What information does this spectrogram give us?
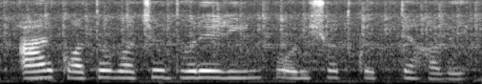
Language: Bangla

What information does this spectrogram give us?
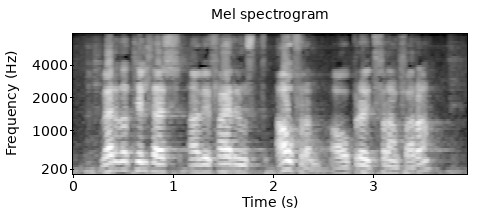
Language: Icelandic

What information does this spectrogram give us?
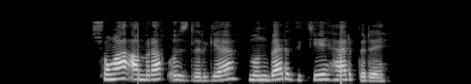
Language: Uyghur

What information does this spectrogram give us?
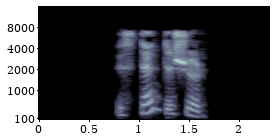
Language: Bashkir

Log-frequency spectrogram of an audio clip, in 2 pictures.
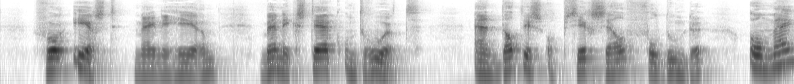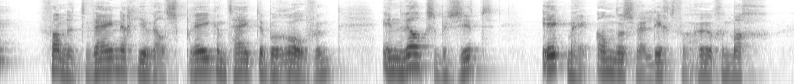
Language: Dutch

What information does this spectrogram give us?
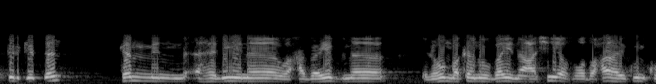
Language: Arabic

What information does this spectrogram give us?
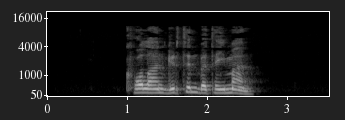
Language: Central Kurdish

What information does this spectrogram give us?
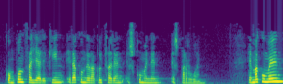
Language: Basque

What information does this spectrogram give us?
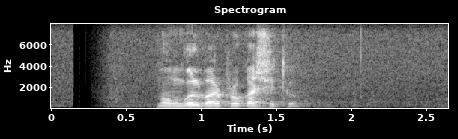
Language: Bangla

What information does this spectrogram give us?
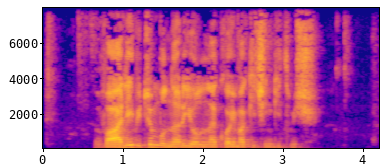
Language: Turkish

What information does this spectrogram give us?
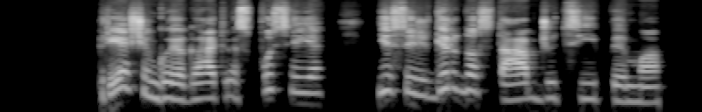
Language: Lithuanian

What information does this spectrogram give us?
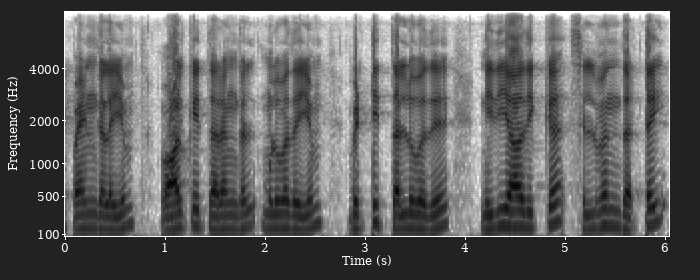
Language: Tamil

